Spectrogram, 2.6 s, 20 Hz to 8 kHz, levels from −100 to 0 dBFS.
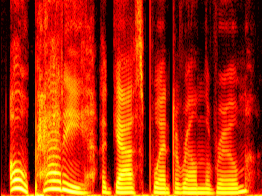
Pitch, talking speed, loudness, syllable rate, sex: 205 Hz, 185 wpm, -17 LUFS, 4.6 syllables/s, female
